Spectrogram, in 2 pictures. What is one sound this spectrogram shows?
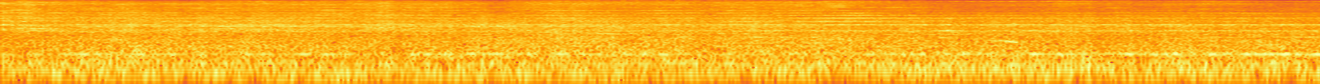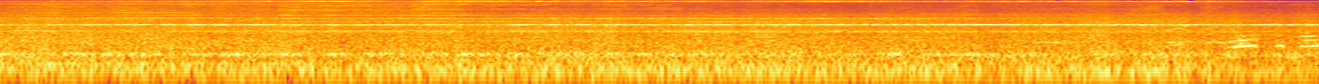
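A freight train rumbles steadily past on the rails.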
